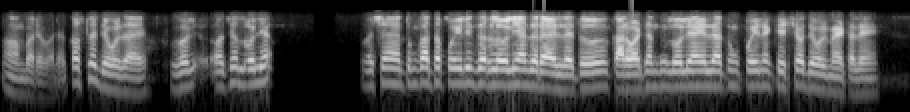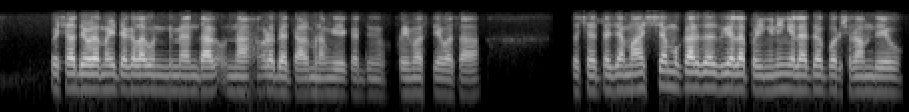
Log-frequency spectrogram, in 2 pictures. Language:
Konkani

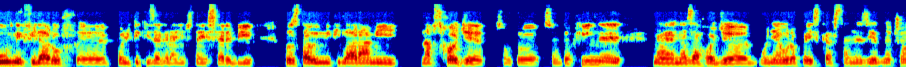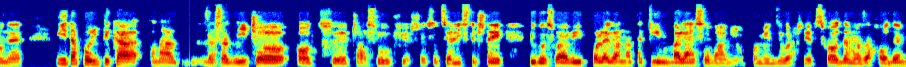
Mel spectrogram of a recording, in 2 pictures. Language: Polish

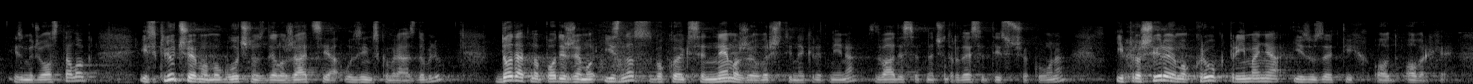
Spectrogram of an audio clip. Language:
Croatian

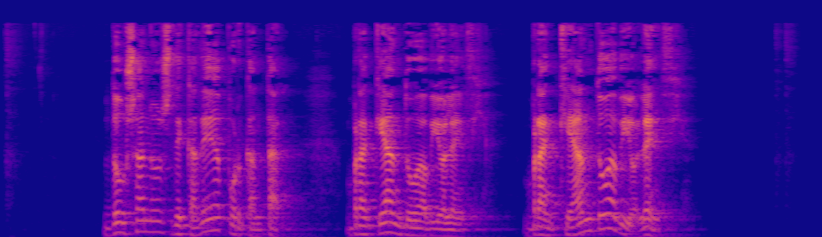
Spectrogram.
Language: Galician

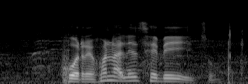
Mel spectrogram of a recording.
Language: Southern Sotho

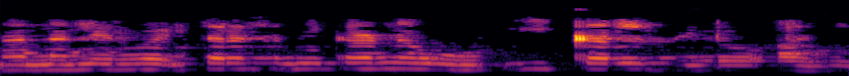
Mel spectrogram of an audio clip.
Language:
Kannada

